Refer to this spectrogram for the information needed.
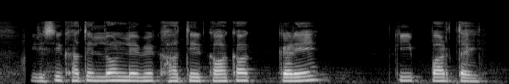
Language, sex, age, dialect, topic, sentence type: Magahi, male, 56-60, Southern, banking, question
